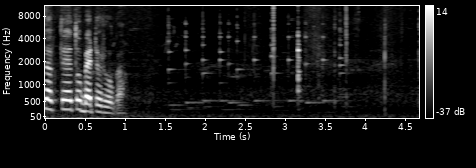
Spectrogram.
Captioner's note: Phone ringing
